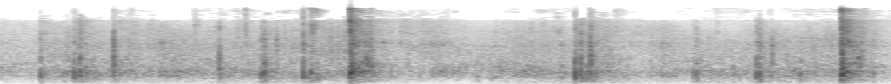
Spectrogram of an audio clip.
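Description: Fireworks and firecrackers going off: an irregular string of sharp bangs and crackles, many faint pops with a few loud cracks, about two seconds in and again near the end.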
